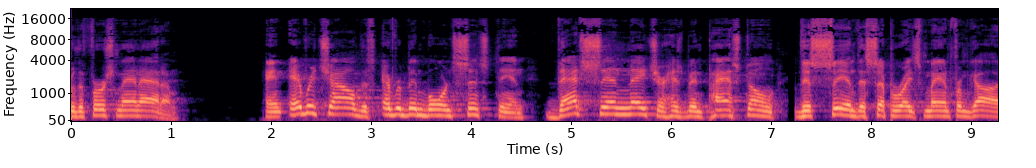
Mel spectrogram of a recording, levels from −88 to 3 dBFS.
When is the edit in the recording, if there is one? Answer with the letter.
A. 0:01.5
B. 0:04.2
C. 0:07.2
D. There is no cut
C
